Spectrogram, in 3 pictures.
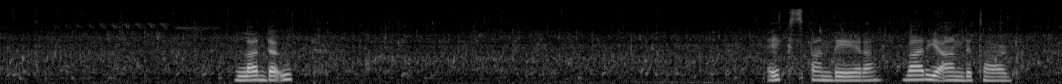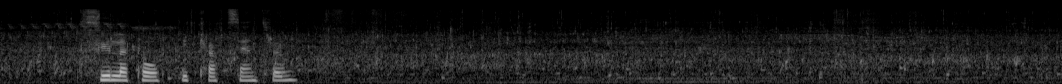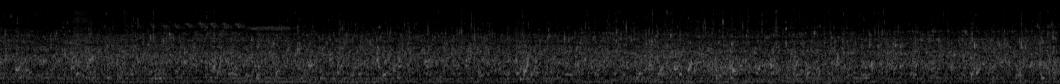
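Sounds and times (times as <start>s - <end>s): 
river babbling and gurgling: 0.0s - 31.8s
speech: 2.4s - 3.1s, 7.7s - 10.2s, 11.6s - 13.7s.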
